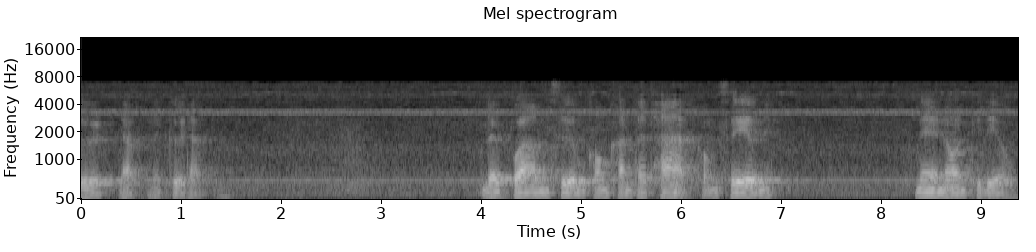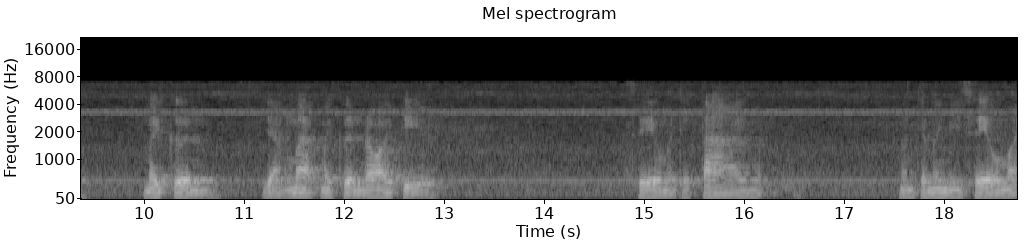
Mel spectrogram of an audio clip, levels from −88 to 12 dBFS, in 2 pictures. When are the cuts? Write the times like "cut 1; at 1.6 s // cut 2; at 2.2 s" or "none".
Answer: cut 1; at 1.0 s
